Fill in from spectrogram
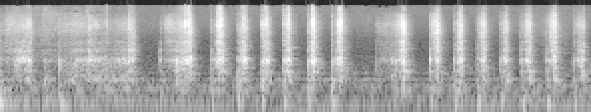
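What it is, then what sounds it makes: Synthetic sneaker upper being scratched. Long nails scratch and rub across the synthetic upper of a single blue children's sneaker with a foam sole, hollow and empty, resting on a table. A continuous dry rubbing opens the clip, then gives way to a series of quick, separate scratching strokes. Each stroke has a bright, hissy texture over a papery midrange and dies away almost at once.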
